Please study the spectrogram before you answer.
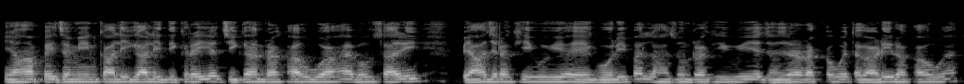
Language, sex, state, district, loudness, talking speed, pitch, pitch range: Hindi, male, Chhattisgarh, Balrampur, -24 LUFS, 205 wpm, 115 Hz, 115-120 Hz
